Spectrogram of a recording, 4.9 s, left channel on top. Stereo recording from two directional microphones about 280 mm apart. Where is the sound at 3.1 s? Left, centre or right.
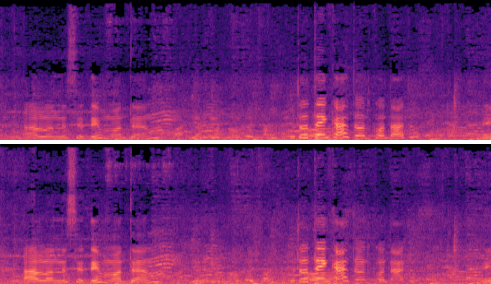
Centre.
